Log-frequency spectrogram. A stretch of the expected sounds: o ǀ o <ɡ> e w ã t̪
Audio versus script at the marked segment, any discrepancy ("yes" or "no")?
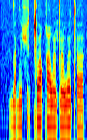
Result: yes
